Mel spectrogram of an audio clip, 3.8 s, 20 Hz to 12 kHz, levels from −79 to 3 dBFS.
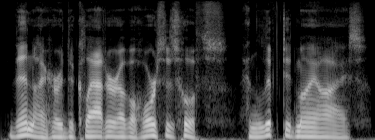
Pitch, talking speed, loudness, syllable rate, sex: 110 Hz, 210 wpm, -19 LUFS, 4.8 syllables/s, male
